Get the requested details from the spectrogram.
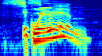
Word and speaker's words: Sequim: And you're going to be playing Nessa from Sequim. – Squim. – Why is there S-E? – That's how you say it. – Squim? – Yeah.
